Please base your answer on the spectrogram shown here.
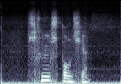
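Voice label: "schuursponsje", Dutch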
